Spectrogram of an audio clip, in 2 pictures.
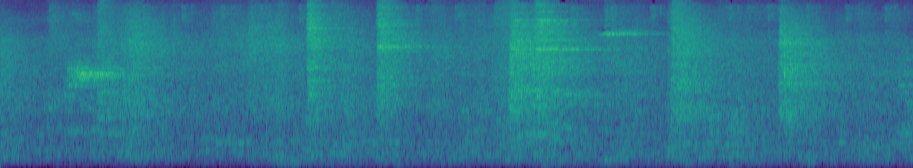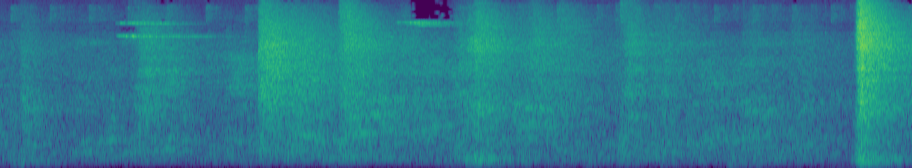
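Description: Sticks clack against a ball in a large echoing hall.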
